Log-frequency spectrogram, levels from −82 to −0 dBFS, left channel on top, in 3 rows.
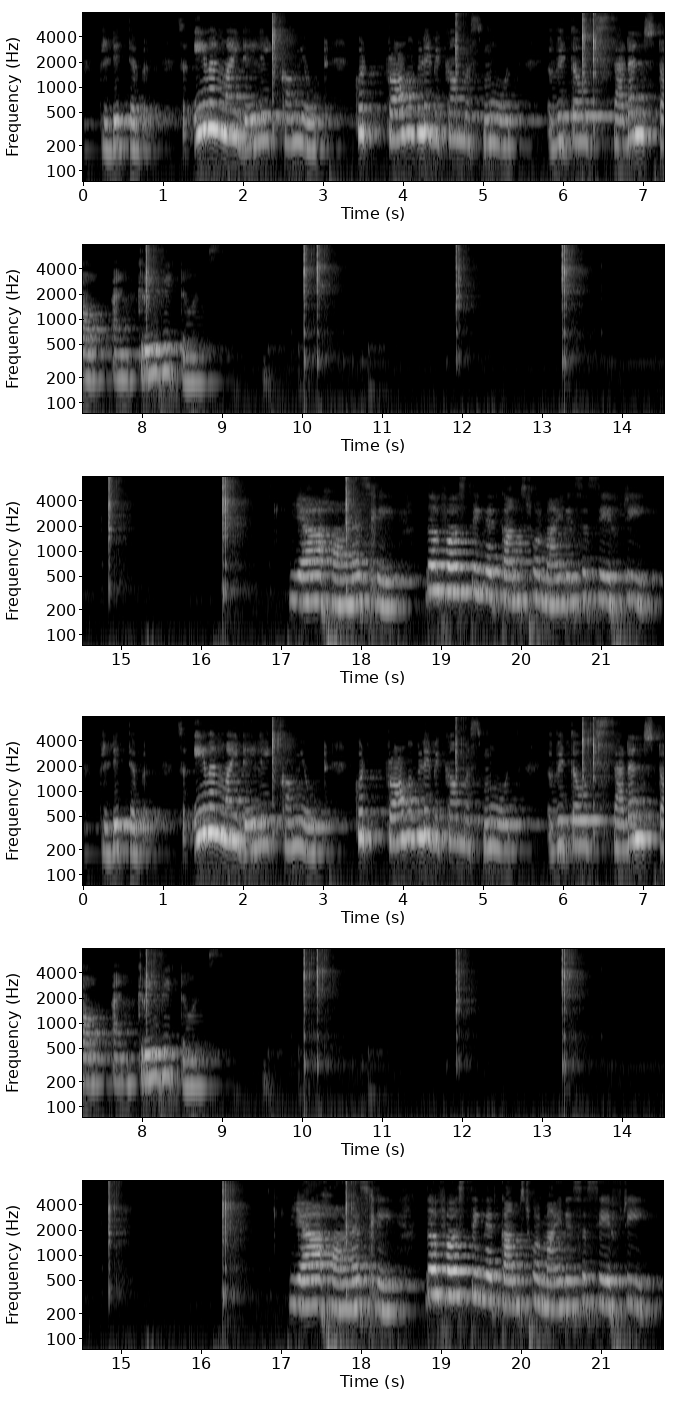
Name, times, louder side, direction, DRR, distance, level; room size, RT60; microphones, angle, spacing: voice 1, 0.2-0.8 1.2-2.9 3.4-5.3 5.8-8.8, equal, 15° right, 4 dB, 2.3 m, -32 dB
sound 1, 1.6-2.7 3.1-9.3 9.6-11.4 11.8-12.7 13.0-19.7, left 3 dB, 10° left, 1.6 m, -43 dB
voice 2, 17.1-18.4 18.8-21.5, right 2 dB, 50° right, 8 dB, 5.1 m, -33 dB
21.5 x 16.5 x 9.7 m, 0.83 s
head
